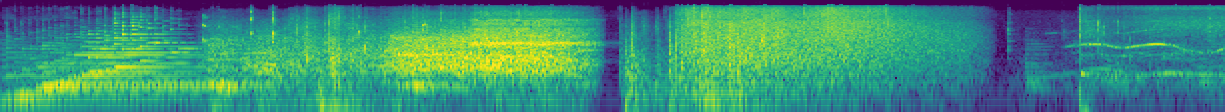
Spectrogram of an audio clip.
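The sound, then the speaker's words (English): A quick succession of loud sound effects played from a sound effects machine: a rising boing-like tone, a burst of crashing noise, more rushing noise, then a warbling siren-like whistle, with no talking. “Yep, I bought a sound effects machine.”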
